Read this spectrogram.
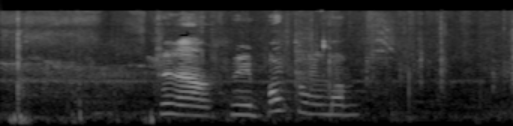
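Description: A young girl speaks in a high, sing-song voice close by.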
